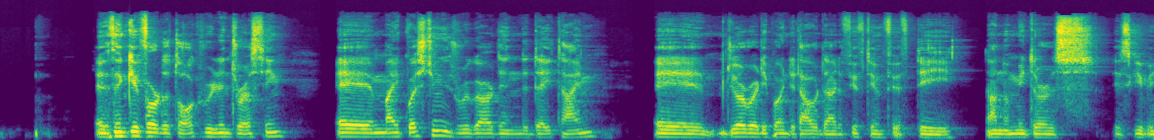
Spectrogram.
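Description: A man speaks through a microphone, asking a question.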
